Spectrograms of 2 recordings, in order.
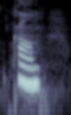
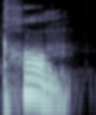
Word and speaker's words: Calm: because I feel like you just tiny bit pronounce the L. Everyone say the word Calm. Well, Calm. – But no, it's more you said it Calm.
